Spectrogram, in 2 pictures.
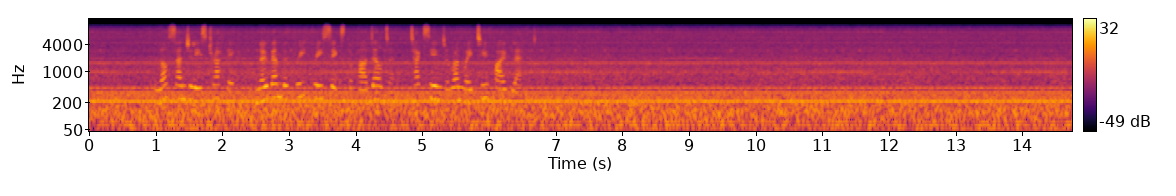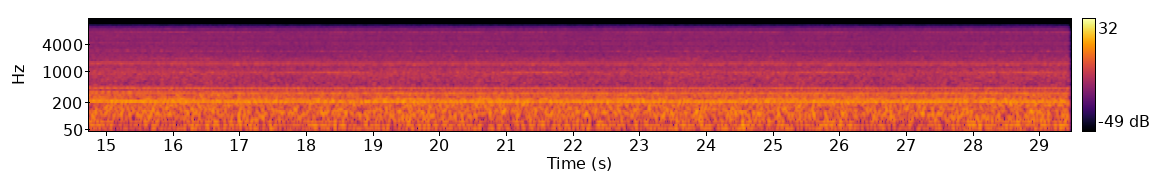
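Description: A jet engine roars steadily with a droning hum.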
